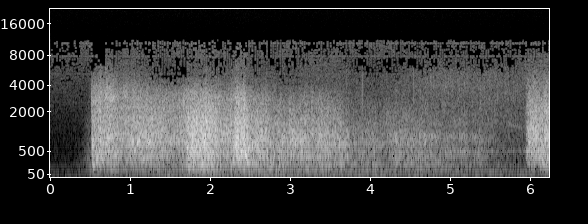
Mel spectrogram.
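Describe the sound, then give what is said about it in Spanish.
A loud crack of thunder breaks in and rolls on in a heavy, swelling rumble with rain hissing underneath, fading slightly before another sharp burst strikes at the end. “Un relámpago, intensamente cegador, ilumina una foto clavada con unas chinchetas en la pared que está frente a la cama de él.”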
